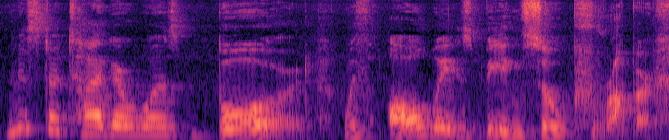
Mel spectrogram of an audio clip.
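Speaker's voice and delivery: high, loud storybook opening; dramatic story narration. A narrator's reading. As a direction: read it like a big reveal to kids.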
